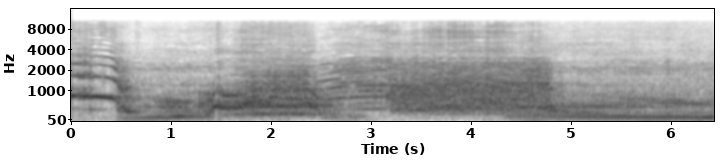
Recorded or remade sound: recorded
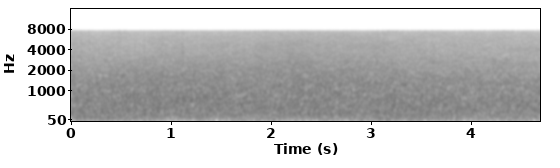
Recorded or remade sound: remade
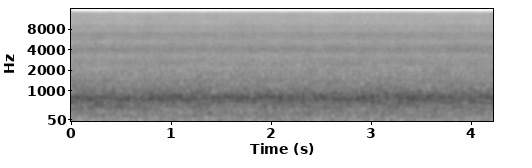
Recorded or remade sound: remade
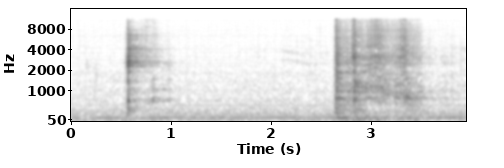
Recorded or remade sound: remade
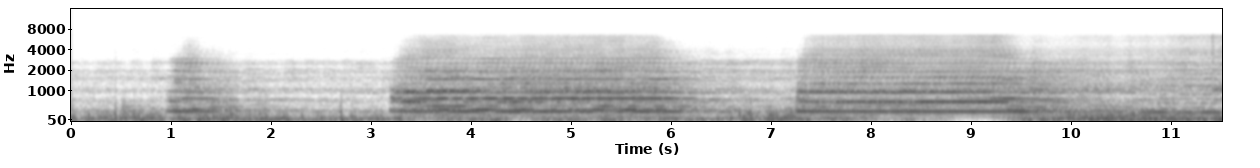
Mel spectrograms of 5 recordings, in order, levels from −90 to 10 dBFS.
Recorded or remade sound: remade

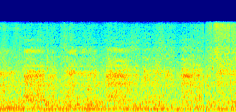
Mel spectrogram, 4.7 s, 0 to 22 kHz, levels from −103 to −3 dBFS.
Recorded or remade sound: recorded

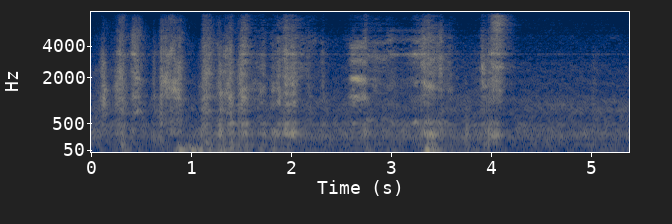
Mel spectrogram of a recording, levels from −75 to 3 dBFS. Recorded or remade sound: remade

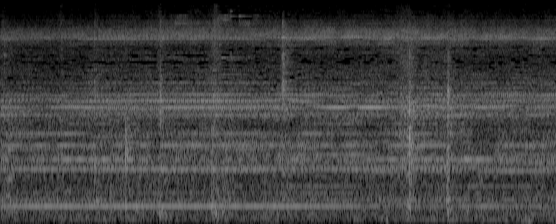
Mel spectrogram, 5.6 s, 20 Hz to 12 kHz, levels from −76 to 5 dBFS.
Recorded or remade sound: recorded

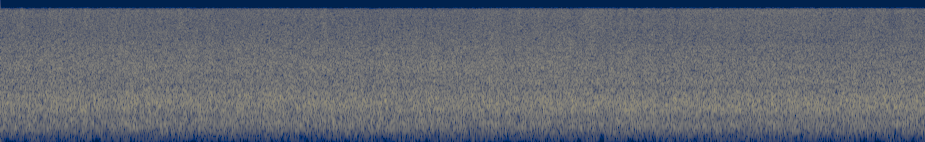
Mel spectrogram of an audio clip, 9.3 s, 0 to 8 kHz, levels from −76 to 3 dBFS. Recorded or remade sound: recorded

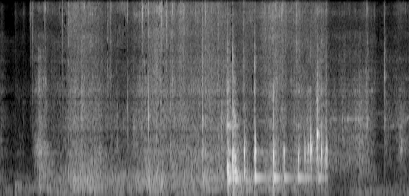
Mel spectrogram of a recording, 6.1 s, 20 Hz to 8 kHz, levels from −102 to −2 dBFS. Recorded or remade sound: remade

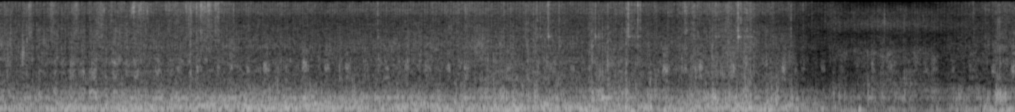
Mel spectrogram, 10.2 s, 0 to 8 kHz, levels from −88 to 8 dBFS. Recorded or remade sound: recorded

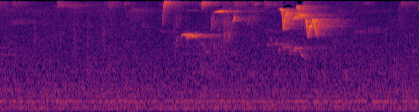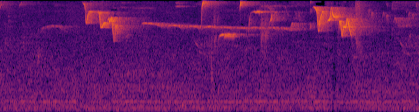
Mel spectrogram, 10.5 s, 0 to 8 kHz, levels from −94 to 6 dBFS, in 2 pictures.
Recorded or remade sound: recorded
